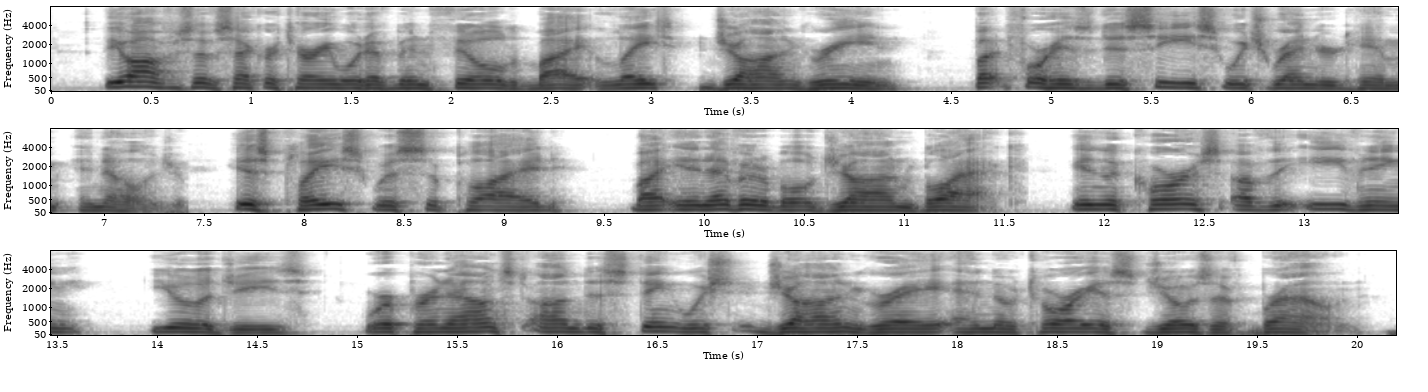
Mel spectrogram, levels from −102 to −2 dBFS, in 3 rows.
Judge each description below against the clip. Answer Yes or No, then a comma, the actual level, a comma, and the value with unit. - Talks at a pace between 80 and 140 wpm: Yes, slow, 135 wpm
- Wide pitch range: No, average, 2.7 semitones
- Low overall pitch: Yes, low, 130 Hz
